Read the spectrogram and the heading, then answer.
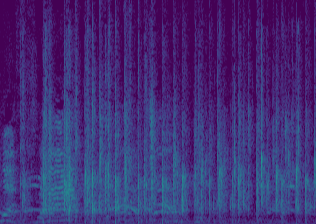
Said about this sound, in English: I ain't get enough hand claps.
